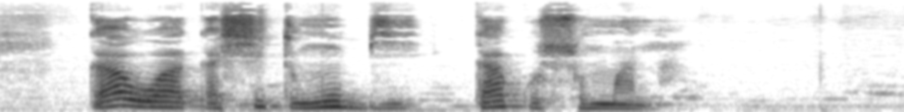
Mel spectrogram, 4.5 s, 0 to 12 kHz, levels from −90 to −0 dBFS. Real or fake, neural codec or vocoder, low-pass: real; none; 10.8 kHz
